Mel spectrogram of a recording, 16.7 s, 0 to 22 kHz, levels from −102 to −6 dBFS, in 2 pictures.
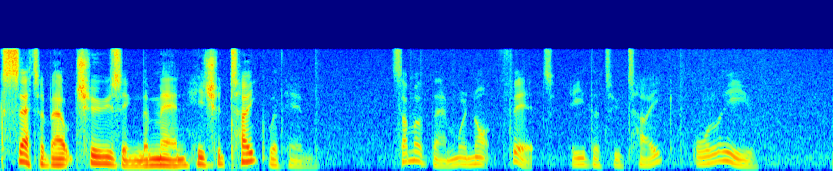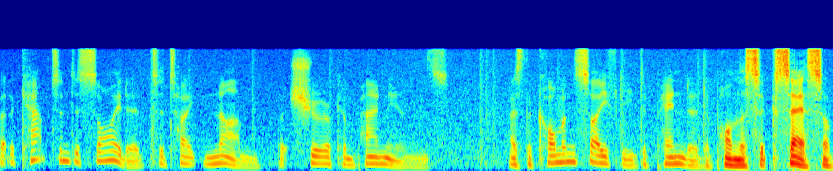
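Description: From 3.99 to 7.58 s the automatic gain control, finding its input about 14 dB quieter after the talker moved away from the microphone at roughly 2.5 s, ramps its gain up by about 5 dB. This automatic gain rising is heard as a slow swell over those three and a half seconds: the speech grows louder and the room noise behind it rises by the same amount, so the background lifts along with the voice.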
